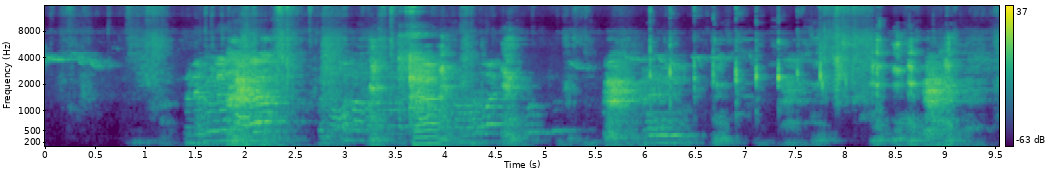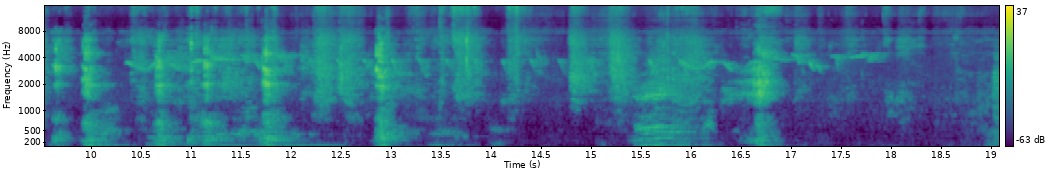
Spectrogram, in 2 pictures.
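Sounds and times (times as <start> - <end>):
pigs grunting and squealing: 1.3 - 14.1, 15.4 - 17.2.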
